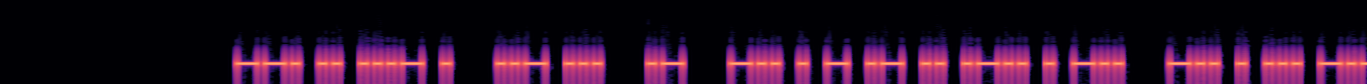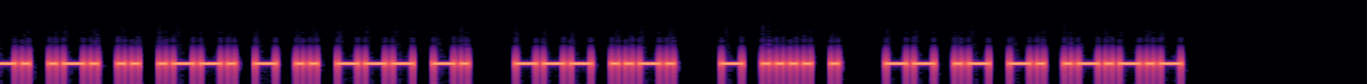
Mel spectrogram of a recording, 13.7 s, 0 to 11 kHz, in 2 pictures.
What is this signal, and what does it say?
Morse code, heard as a keyed tone, about 34 wpm, 700 Hz. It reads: GIVE US A DETAILED DESCRIPTION OF THE MAN.
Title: Sentences from Top 1500 Words 35wpm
